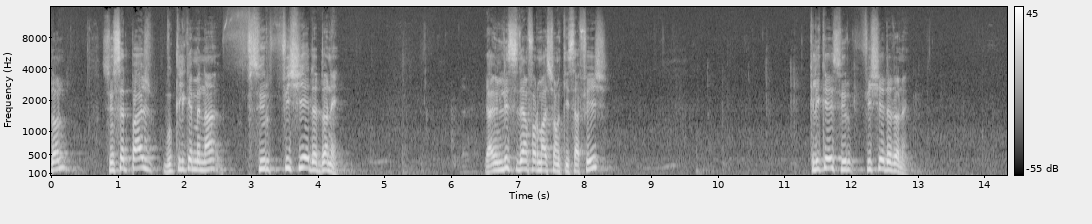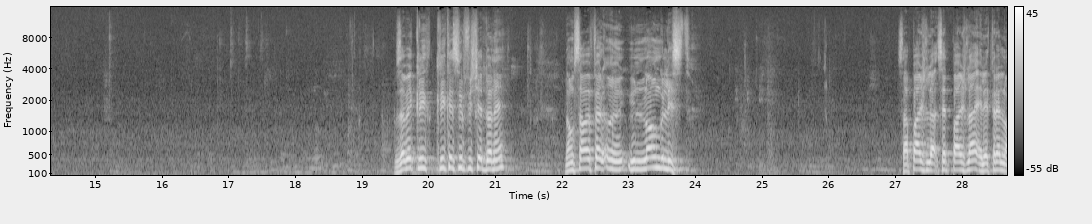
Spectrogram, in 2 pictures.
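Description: A man lectures calmly into a microphone, in bursts with pauses.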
